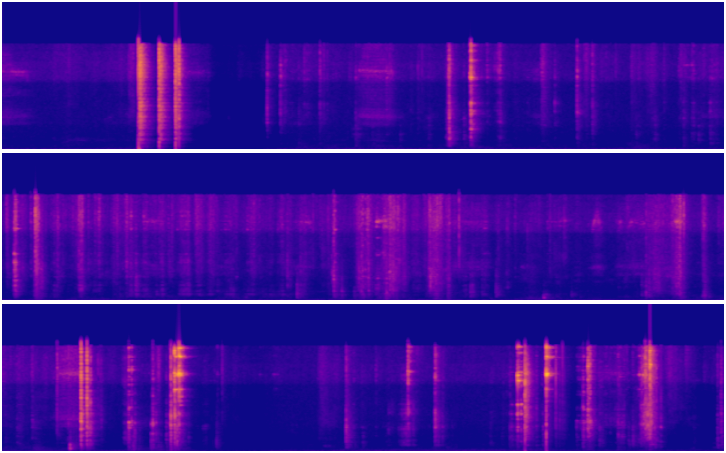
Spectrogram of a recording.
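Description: Scattered sharp metallic clicks and clinks from a steel mounting bracket, screws and a screwdriver knocking against a small engine's housing as the bracket is fitted and screwed on. The loudest clinks come in quick pairs and threes near the start, about two-thirds through and near the end.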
